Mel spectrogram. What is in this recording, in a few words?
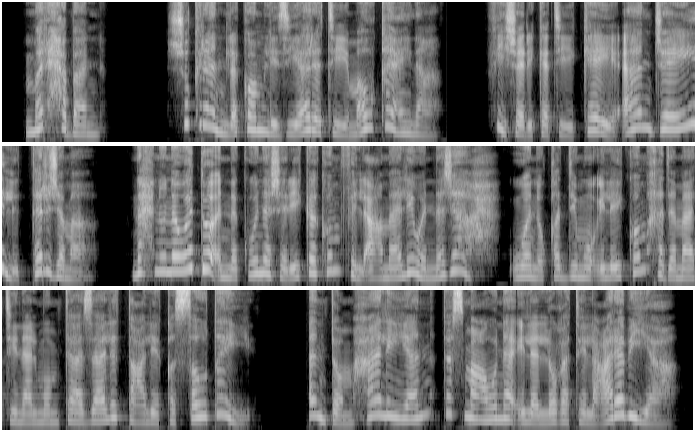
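Arabic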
